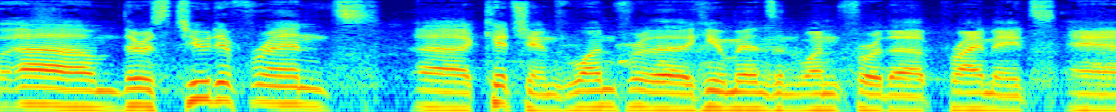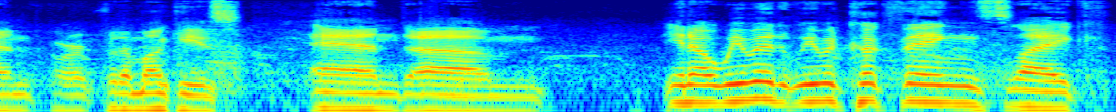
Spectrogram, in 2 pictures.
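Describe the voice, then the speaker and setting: A man's voice: mid-range voice, a bit bright, a little hiss or hum. Rambling casual male comics creator. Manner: rambling, lots of "like" and restarts. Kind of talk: casual interview answers.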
